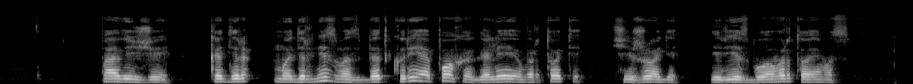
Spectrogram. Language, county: Lithuanian, Klaipėda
